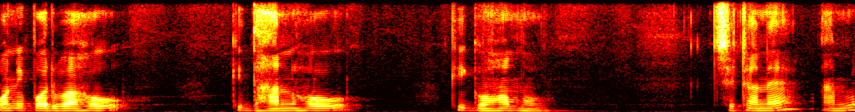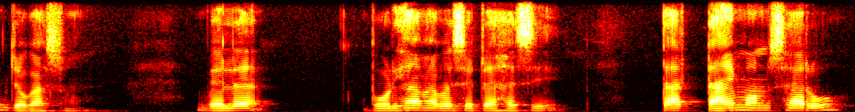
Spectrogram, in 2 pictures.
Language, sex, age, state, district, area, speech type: Odia, female, 45-60, Odisha, Bargarh, urban, spontaneous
